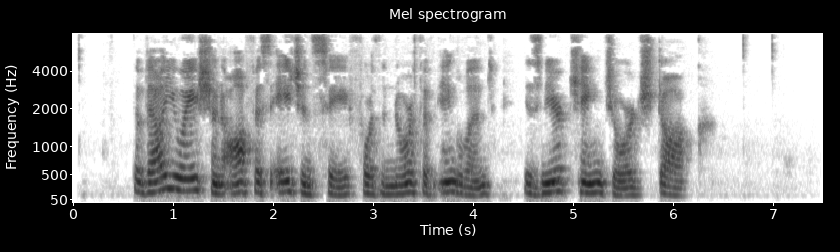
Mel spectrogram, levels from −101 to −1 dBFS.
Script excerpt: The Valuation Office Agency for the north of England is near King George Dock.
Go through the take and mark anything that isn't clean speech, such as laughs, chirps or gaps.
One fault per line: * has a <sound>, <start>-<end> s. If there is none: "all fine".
all fine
